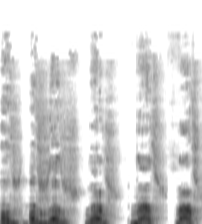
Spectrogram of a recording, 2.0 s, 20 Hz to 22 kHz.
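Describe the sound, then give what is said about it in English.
A person imitates the ferocious 2-foot-long dog of a character named Elizabeth Roney, letting out four loud, harsh barks in a steady rhythm with brief pauses between each bark. “ferocious 2-foot-long dog.”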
